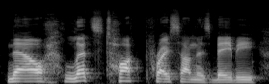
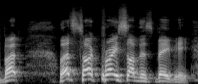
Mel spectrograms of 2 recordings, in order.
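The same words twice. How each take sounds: First: Slow salesy pitch; used car salesman. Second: Higher, louder sales pitch; used car salesman. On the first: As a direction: sell it like a car dealer. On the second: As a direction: pump it up like a car lot ad. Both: Pretend. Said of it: "I just sounded like a used car salesman".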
